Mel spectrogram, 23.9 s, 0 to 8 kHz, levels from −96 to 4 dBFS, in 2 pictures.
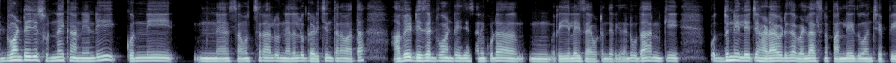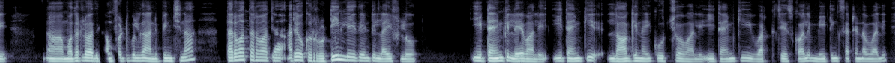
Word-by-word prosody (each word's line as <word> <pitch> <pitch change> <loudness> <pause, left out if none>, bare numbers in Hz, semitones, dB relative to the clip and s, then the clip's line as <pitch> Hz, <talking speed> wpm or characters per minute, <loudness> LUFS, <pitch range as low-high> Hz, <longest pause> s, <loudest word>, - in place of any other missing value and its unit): Advantages 160 +5 +3
ఉన్నాయి 145 +3 +1
కానియండి, 125 +3 +2 0.3
కొన్ని 130 +2 +1 0.8
నే 115 - 0 0.2
సంవత్సరాలు, 125 +3 -2
నెలలు 120 +2 +1
గడిచిన 115 +3 0
తర్వాత 120 0 -2 0.5
అవే 125 +6 +4
డిసాడ్వాంటేజెస్ 130 -2 +2
అని 120 - +2
కూడా 130 +3 0 0.4
హ్మ్, 110 -1 0 0.2
రియలైజ్ 115 0 +2
అవ్వటం 105 0 -4
జరిగిందండి. 115 +2 -3
ఉదాహరణకి, 130 0 -1 0.5
పొద్దున్నే 150 +6 +3
లేచి 140 0 +2
హడావిడిగా 130 +2 +3
వెళ్ళాల్సిన 120 +1 +1
పని 110 +1 +2
లేదు 115 -1 +1
అని 115 - -2
చెప్పి 110 +2 -2 0.7
ఆహ్, 115 -1 +3
మొదట్లో 130 +4 +2
అది 120 - +1
కంఫర్టబుల్‌గా 125 +2 -1
అనిపించినా 125 +7 0 0.5
తర్వాత 155 +5 +4
తర్వాత, 145 -3 -1 0.2
అరే! 160 - +2
ఒక 145 - -3
రోటీన్ 165 - +4
లేదేంటి 135 -3 -1
లైఫ్‌లో. 110 -1 -2 0.9
ఈ - - +6
టైమ్‌కి 130 +4 +6
లేవాలి, 110 -3 +1 0.2
ఈ - - +3
టైంకి 120 +5 +1 0.4
లాగినై 115 +1 +1
కూర్చోవాలి, 110 -4 -4
ఈ - - +1
టైంకి 115 +4 -3 0.2
వర్క్ 105 0 -6
చేసుకోవాలి, 110 +1 -2
మీటింగ్స్ 115 +2 -3
అటెండ్ 110 0 -3
అవ్వాలి, 110 +3 -4
120 Hz, 130 wpm, -19 LUFS, 115-135 Hz, 0.9 s, ఈ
